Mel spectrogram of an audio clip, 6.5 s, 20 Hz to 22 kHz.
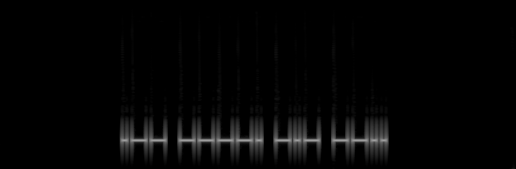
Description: Morse code, heard as a keyed tone, about 25 wpm, 700 Hz. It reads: W9KZ
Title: Speed Racing - USA Call Signs 20wpm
